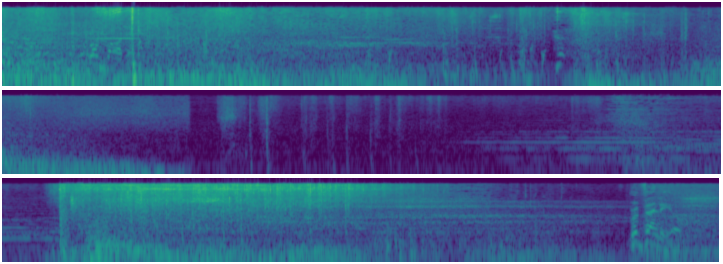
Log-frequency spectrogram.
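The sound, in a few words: spell explosions from Hogwarts Legacy video game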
